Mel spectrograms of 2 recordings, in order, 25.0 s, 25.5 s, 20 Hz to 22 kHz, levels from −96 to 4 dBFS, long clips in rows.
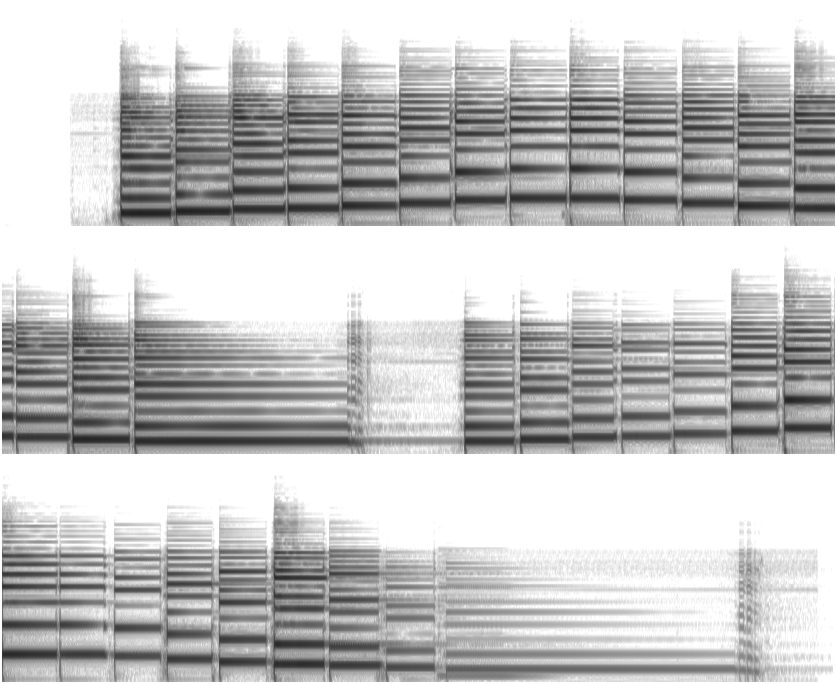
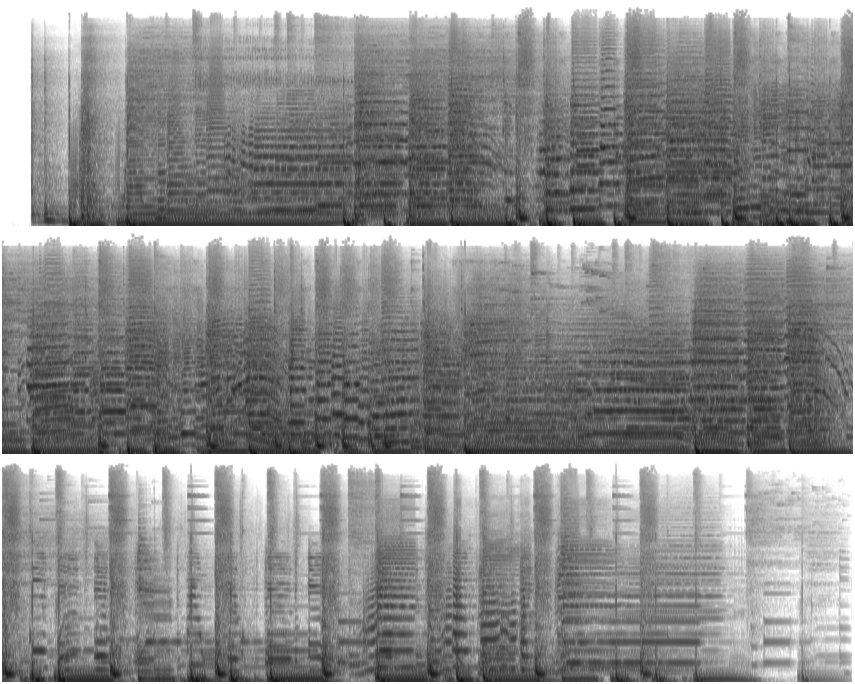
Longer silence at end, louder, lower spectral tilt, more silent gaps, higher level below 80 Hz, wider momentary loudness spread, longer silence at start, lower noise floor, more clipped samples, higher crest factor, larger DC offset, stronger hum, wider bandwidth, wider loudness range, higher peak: first, 2.4 s vs 0.45 s; about the same, -15 LUFS vs -14 LUFS; about the same, -3.5 dB/octave vs -4.5 dB/octave; neither; second, -62 dBFS vs -18 dBFS; first, 13 LU vs 8 LU; first, 1.15 s vs 0.3 s; first, -71 dBFS vs -40 dBFS; neither; about the same, 16 dB vs 14 dB; neither; neither; second, 9 kHz vs 18 kHz; first, 8 LU vs 5 LU; about the same, 0 dBFS vs 0 dBFS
